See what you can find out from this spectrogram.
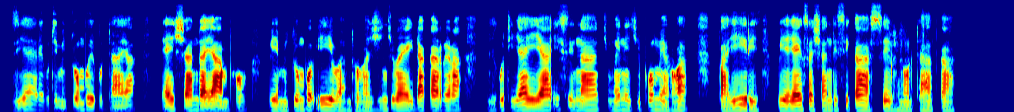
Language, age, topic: Ndau, 18-24, health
